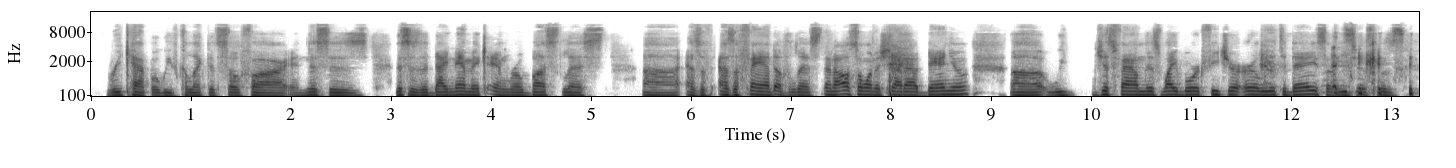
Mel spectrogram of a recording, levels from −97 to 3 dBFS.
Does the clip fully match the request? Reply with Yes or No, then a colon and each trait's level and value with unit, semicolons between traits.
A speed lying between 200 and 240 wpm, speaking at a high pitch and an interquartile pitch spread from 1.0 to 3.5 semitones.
No: fast, 205 wpm; medium, 140 Hz; average, 3.2 semitones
